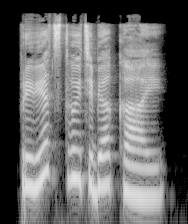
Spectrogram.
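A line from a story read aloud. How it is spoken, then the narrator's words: Tender sing-song female voice. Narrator (Russian): нежным голосом пропела стрекоза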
